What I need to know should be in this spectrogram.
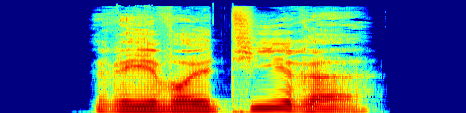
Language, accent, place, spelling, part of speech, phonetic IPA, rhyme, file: German, Germany, Berlin, revoltiere, verb, [ʁəvɔlˈtiːʁə], -iːʁə, De-revoltiere.ogg
- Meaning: inflection of revoltieren: 1. first-person singular present 2. singular imperative 3. first/third-person singular subjunctive I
